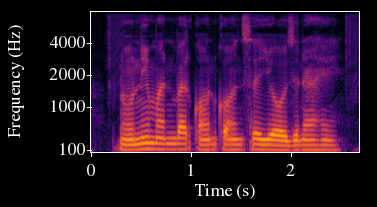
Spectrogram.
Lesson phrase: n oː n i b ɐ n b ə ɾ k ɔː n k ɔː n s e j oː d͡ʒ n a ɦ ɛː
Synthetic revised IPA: n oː n i m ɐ n b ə ɾ k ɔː n k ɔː n s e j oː d͡ʒ n a ɦ ɛː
